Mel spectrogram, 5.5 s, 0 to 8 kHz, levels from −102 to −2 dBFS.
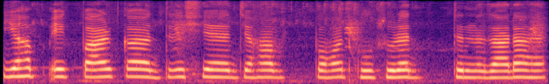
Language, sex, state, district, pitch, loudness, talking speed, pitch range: Hindi, female, Bihar, Katihar, 250 Hz, -14 LUFS, 120 wpm, 245-265 Hz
